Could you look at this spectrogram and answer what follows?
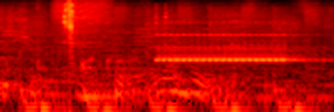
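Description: An old landline telephone rings indoors with a sustained trilling electronic bell that starts after a brief knock, loud and close, with no talk over it.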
